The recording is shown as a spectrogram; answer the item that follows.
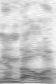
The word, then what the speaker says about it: Imbala: have to say uh thanks for pronouncing imbala correctly because that's often uh and everybody says in bala and i even sometimes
